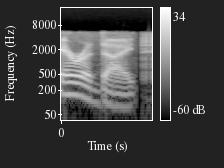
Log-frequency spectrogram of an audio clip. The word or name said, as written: erudite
